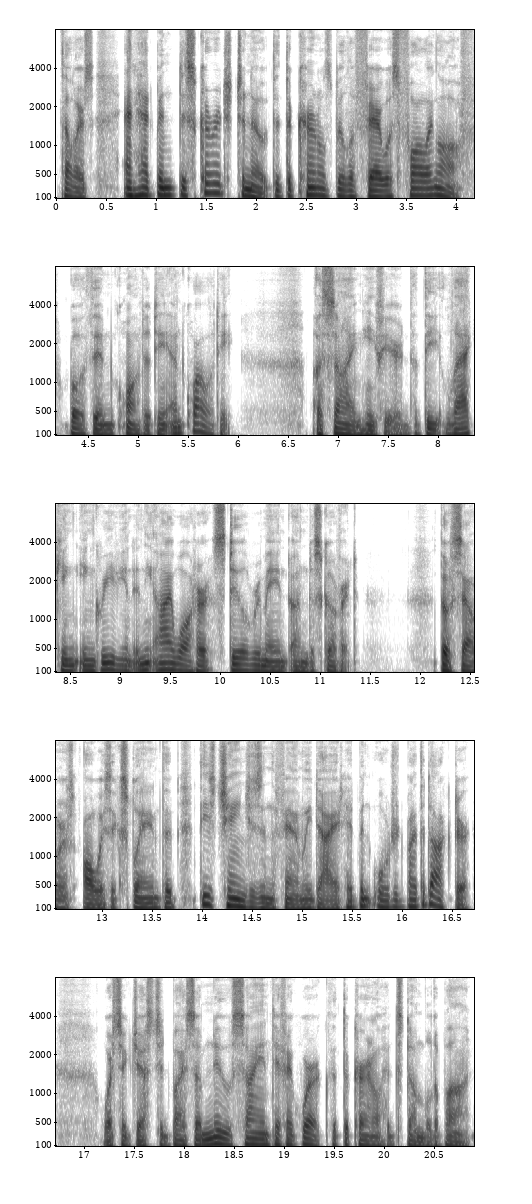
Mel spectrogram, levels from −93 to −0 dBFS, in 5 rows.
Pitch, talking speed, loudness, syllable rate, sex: 100 Hz, 180 wpm, -22 LUFS, 6.0 syllables/s, male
